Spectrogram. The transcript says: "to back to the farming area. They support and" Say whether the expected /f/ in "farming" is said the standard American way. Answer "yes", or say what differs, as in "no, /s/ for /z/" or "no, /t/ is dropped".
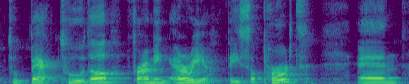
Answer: yes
